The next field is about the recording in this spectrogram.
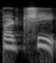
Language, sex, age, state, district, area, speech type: Malayalam, female, 18-30, Kerala, Kozhikode, urban, read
